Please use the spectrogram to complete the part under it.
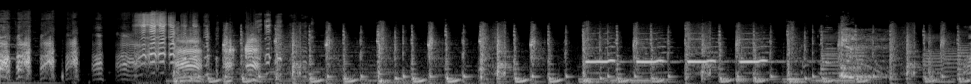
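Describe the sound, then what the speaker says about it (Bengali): A goat bleats repeatedly and close by, a string of loud wavering cries with brief pauses, one call holding a long steady tone, amid some background commotion. "ছাগল নিয়ে আসলাম"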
